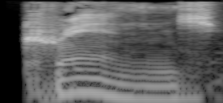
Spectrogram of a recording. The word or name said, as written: cringe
